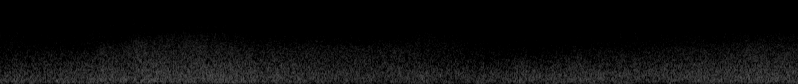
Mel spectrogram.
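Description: Ocean waves break on the shore in a continuous, full roar of rushing surf, with gentle swells in loudness and a soft wind-like hiss throughout. No voices are heard.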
